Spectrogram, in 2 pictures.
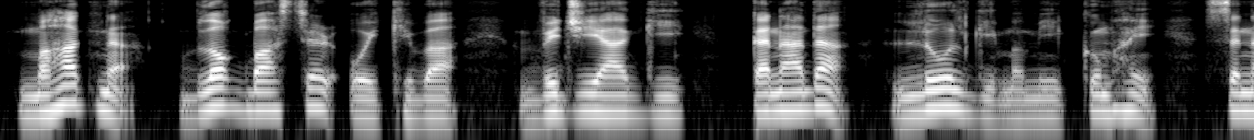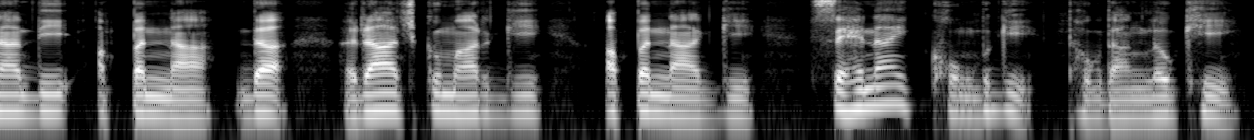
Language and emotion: Manipuri, neutral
